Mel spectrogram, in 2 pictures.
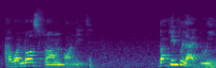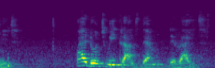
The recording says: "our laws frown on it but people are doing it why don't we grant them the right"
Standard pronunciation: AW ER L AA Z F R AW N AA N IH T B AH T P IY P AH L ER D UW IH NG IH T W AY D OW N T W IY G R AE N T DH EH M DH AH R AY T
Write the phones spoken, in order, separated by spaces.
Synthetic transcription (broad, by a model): AW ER L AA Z F R AW N AA N IH T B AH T P IY P AH L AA D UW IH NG IH T W AY D OW N T W IY G R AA N T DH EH M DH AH R AY T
